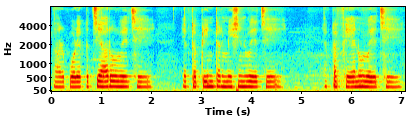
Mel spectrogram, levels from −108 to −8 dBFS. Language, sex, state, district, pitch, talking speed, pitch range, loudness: Bengali, female, Tripura, Dhalai, 180 Hz, 95 wpm, 175-185 Hz, -17 LUFS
